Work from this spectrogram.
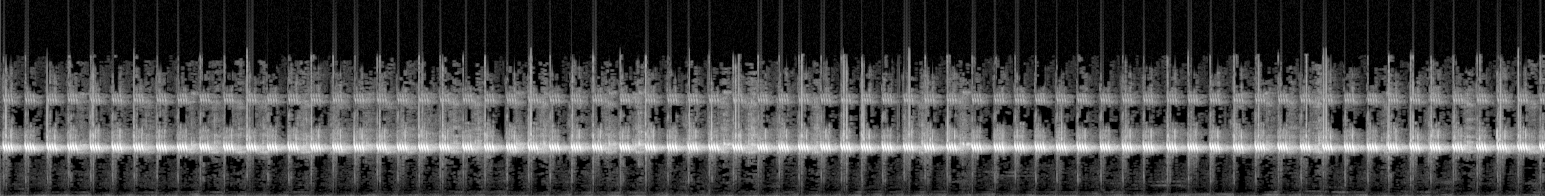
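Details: A cricket calls loudly and clearly, its piercing high chirps pulsing in a fast even rhythm of about two per second with no pause, over near silence.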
